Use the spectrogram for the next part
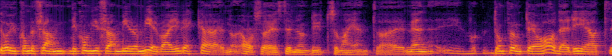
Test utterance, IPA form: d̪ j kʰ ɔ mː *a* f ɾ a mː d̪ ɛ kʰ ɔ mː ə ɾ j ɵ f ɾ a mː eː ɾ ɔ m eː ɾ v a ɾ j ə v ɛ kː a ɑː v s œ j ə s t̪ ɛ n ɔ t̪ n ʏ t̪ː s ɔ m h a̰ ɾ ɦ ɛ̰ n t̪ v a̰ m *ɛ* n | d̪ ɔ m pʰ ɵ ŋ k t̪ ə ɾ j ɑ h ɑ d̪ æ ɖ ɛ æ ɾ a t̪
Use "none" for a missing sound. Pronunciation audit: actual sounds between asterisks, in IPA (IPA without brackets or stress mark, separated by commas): ə, ɛ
